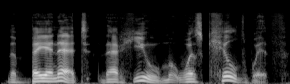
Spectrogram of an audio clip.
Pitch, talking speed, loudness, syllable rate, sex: 115 Hz, 145 wpm, -18 LUFS, 3.4 syllables/s, male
